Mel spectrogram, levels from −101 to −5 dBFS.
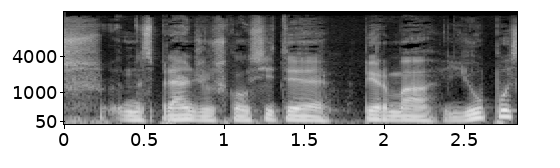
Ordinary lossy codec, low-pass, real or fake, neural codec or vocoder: MP3, 96 kbps; 14.4 kHz; real; none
